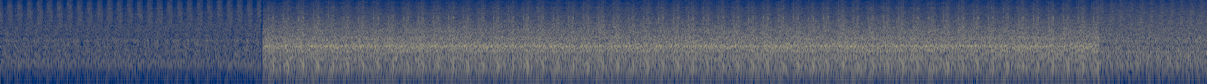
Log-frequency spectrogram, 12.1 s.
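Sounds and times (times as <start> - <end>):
weaving looms clattering: 2.6 - 12.0.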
